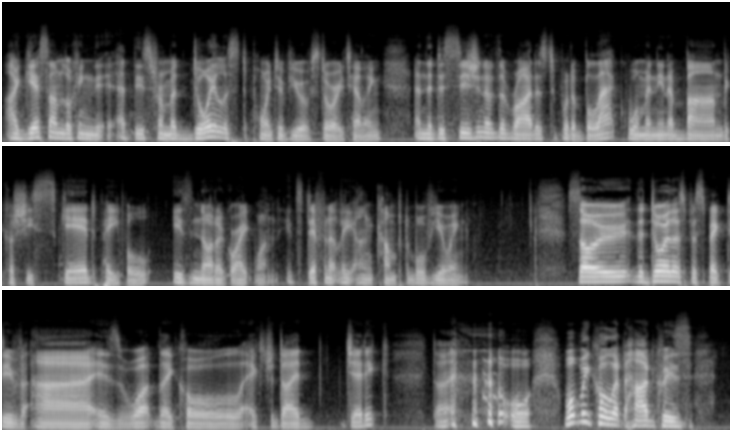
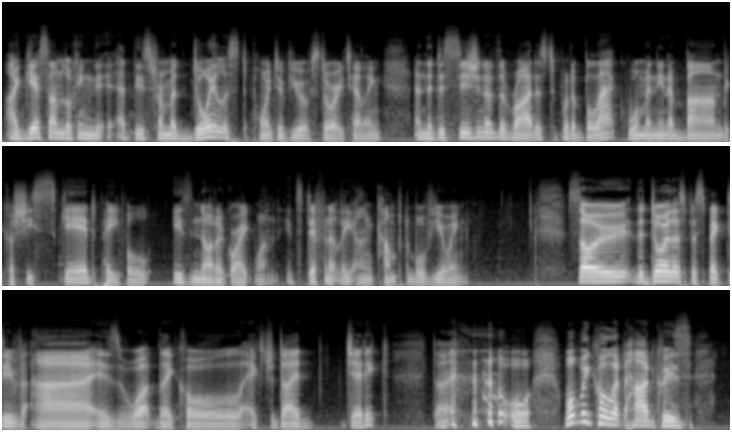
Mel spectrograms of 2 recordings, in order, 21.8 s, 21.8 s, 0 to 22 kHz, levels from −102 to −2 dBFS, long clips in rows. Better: neither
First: muffled; slightly; fading above 4 kHz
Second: muffled; slightly; fading above 4 kHz

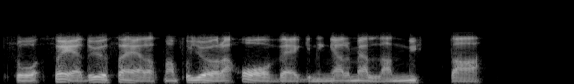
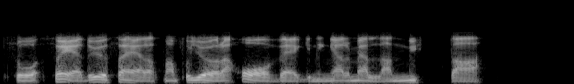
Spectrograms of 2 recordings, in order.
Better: neither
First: phone-call audio; nothing above 3.5 kHz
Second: phone-call audio; nothing above 3.5 kHz

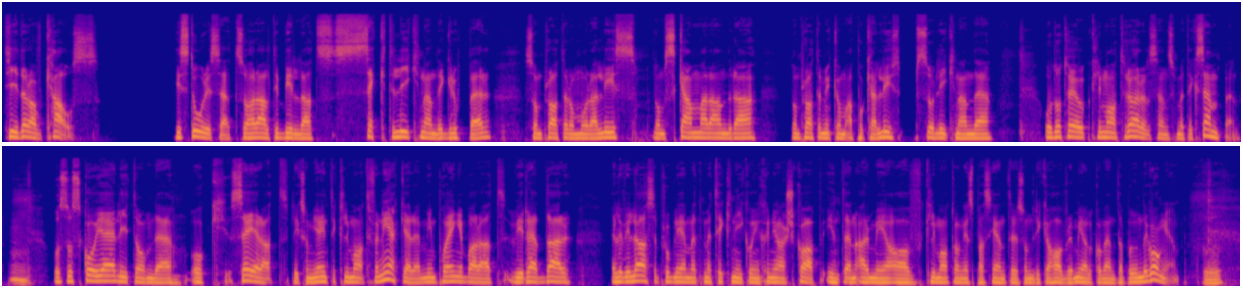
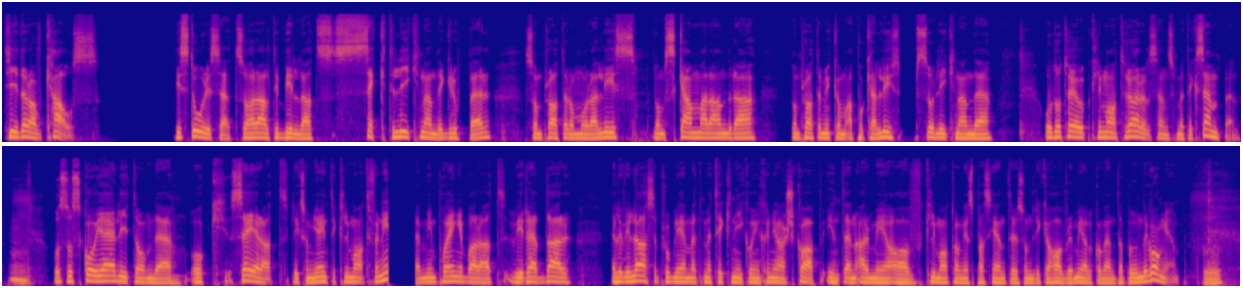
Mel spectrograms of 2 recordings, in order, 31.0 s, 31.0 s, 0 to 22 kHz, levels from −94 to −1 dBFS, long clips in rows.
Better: first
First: none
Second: audio cutting out; at 20 s

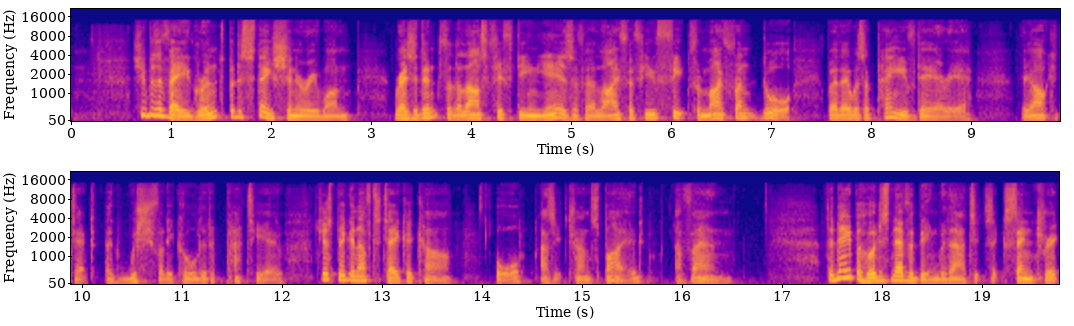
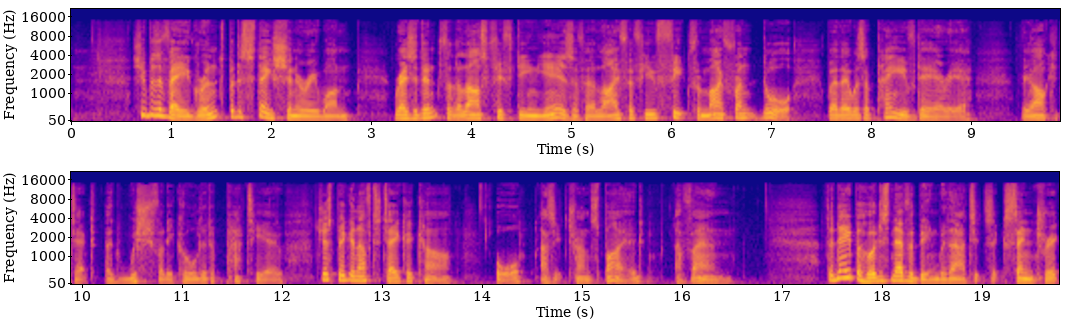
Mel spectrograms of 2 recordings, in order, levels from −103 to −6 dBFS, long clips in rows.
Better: second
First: garbled, watery; slightly; nothing above 14 kHz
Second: none

